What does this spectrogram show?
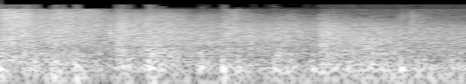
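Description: Loud, continuous rumbling thunder fills the whole stretch, a dense, booming roar with no pauses and no voices.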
